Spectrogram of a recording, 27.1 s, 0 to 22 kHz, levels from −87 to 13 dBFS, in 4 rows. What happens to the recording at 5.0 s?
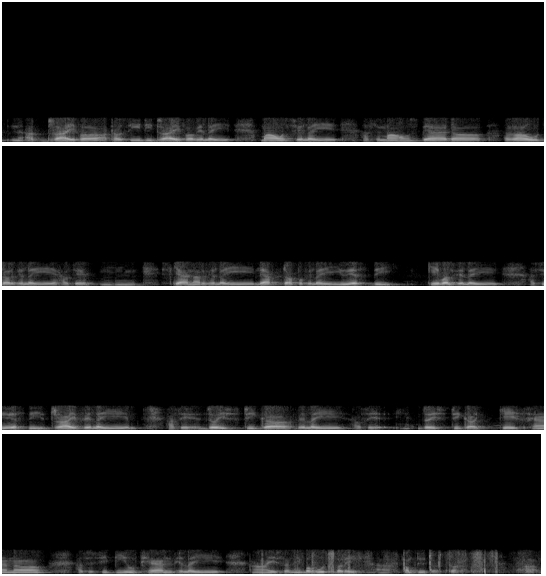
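Packets were lost around 40 ms of speech, which fits two dropped frames, and this is VoIP packet loss concealed by the speech codec, from 4.93 to 5.04 s. The Speex decoder bridged the gap by extending its last pitch and spectral shape at falling gain, so the speech briefly smears into a fading buzzy tone or coloured noise and stays thin until the decoder recovers.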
